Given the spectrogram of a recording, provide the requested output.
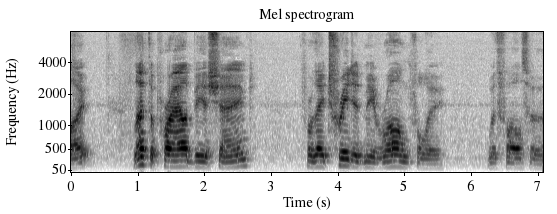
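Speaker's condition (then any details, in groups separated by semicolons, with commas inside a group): No condition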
